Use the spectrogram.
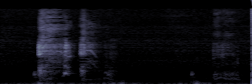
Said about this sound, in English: I'm going to cough one more time. Hang on.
